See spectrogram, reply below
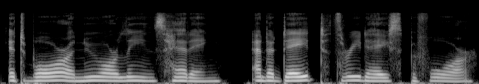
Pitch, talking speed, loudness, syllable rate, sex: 165 Hz, 150 wpm, -18 LUFS, 3.7 syllables/s, female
